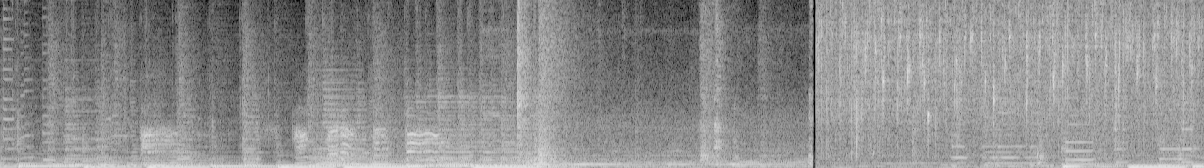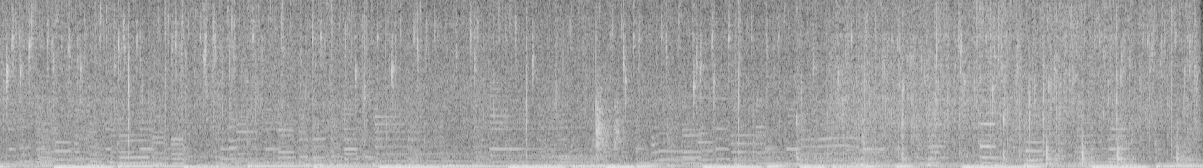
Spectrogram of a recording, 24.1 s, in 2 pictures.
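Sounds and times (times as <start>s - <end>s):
background music with bass line: 0.0s - 5.9s, 9.8s - 24.0s
onion sizzling in hot oil: 8.2s - 24.0s.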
